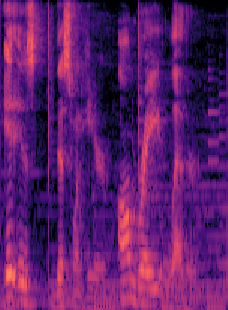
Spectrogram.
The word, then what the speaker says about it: Ambre: It is this one here, Ambre Leather. Or maybe it's pronounced Amber Leather, but when you look at it in this Tom Ford style bottle, you definitely want to say Ambre Leather, like it's supposed to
